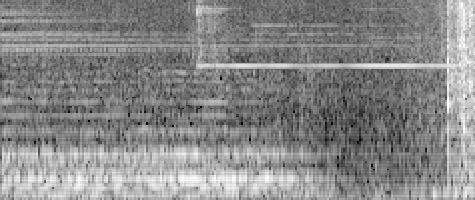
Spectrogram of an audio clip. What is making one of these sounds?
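A men's choir sings in deep, full voices in a reverberant hall.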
